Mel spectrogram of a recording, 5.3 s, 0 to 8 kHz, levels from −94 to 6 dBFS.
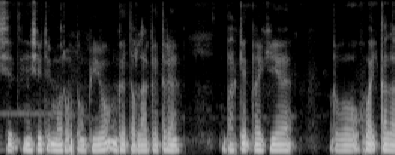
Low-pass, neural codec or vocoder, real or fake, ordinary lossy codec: none; codec, 16 kHz, 6 kbps, DAC; fake; none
